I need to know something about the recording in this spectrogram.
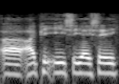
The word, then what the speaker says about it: ipecac: How do you say that word? I-P-E-C-A-C? I can never say that word. Ipecac. All right, Ipecac.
